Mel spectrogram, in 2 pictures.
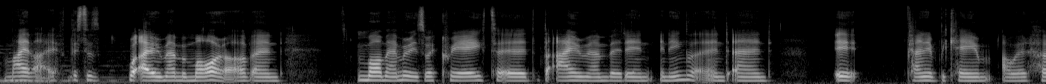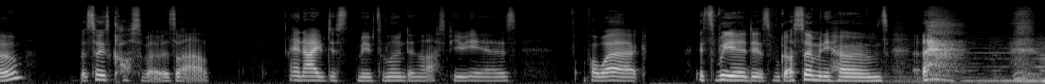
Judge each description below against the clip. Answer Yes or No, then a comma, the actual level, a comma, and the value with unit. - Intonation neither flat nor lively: No, narrow, 1.4 semitones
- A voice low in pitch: No, medium, 180 Hz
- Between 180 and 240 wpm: No, average, 155 wpm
